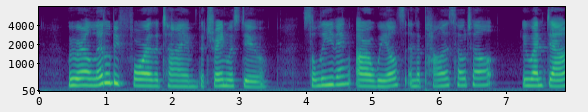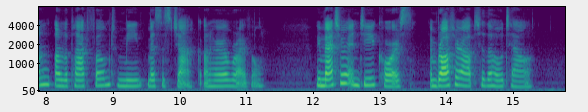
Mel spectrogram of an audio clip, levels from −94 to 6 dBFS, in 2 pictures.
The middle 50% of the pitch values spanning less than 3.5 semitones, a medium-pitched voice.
No: narrow, 2.4 semitones; high, 220 Hz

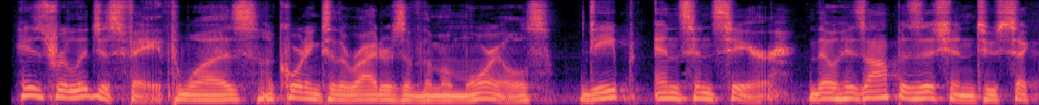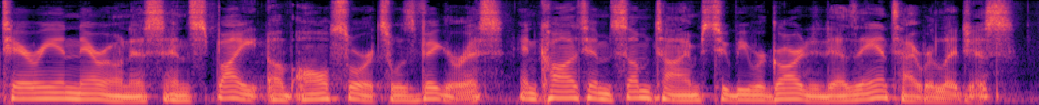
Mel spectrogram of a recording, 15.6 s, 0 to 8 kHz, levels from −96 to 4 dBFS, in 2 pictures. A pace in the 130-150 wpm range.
Yes: average, 140 wpm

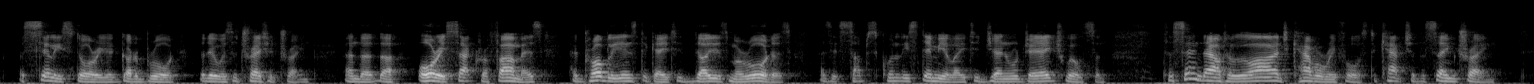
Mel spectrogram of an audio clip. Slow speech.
No: average, 165 wpm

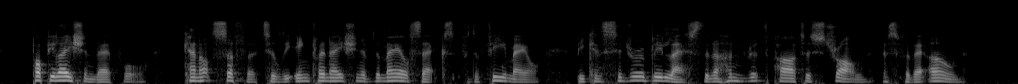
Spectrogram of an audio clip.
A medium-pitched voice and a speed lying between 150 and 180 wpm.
Yes: medium, 145 Hz; average, 160 wpm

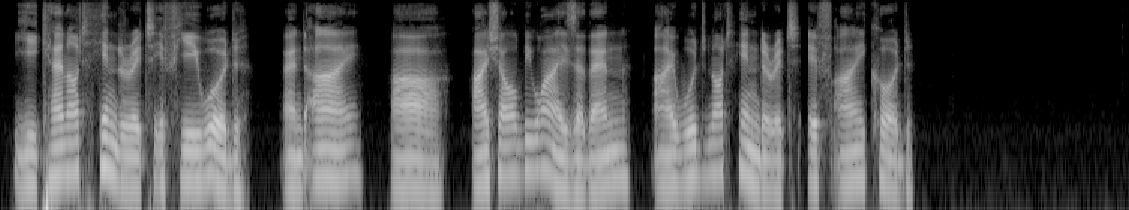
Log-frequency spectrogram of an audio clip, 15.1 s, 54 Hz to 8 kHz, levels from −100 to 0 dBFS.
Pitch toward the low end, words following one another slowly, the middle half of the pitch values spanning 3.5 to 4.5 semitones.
Yes: low, 105 Hz; slow, 100 wpm; average, 4.0 semitones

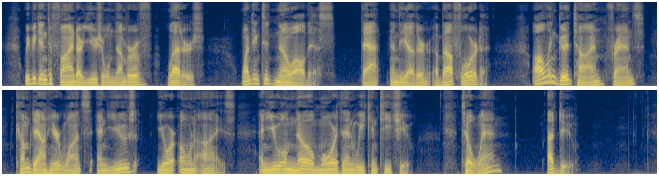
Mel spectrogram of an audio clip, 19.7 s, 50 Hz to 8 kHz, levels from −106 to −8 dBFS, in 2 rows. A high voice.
No: low, 105 Hz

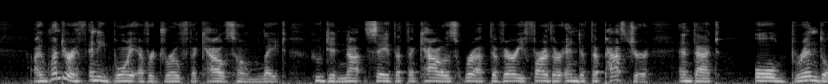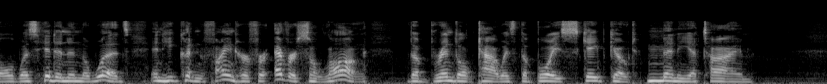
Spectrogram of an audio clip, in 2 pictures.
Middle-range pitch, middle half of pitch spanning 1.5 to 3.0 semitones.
Yes: medium, 145 Hz; narrow, 2.4 semitones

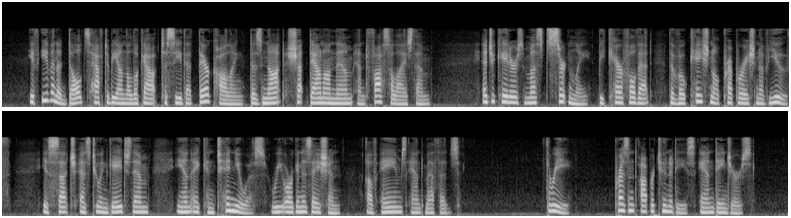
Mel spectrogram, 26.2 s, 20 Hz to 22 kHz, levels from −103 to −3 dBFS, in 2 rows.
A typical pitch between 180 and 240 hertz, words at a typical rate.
No: medium, 185 Hz; slow, 120 wpm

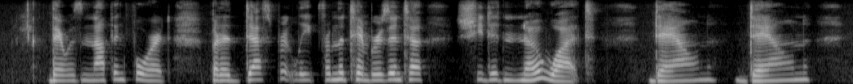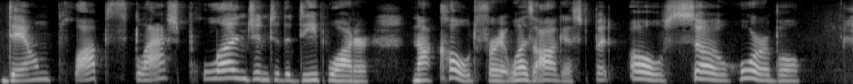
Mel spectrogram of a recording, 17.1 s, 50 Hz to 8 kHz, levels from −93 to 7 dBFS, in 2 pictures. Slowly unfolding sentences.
Yes: slow, 130 wpm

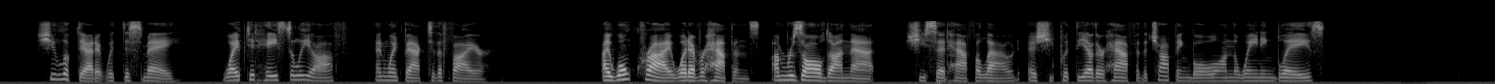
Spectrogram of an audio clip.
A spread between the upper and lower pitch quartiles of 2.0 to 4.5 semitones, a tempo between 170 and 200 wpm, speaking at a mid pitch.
Yes: average, 3.3 semitones; average, 175 wpm; medium, 165 Hz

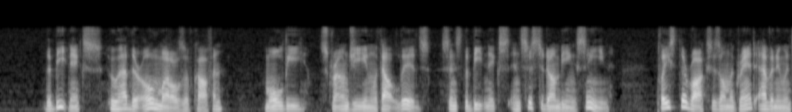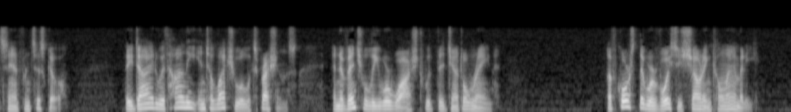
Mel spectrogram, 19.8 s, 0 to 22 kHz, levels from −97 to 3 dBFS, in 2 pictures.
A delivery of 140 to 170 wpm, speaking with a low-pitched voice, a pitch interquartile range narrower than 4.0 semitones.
No: average, 160 wpm; low, 120 Hz; average, 4.8 semitones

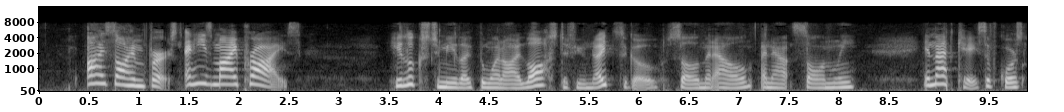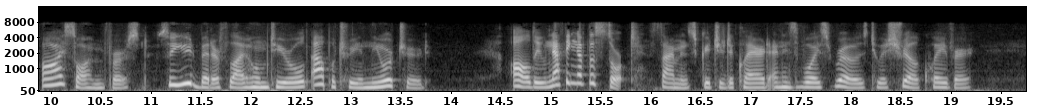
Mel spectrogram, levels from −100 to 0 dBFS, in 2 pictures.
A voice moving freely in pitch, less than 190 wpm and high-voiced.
No: wide, 6.6 semitones; average, 195 wpm; high, 205 Hz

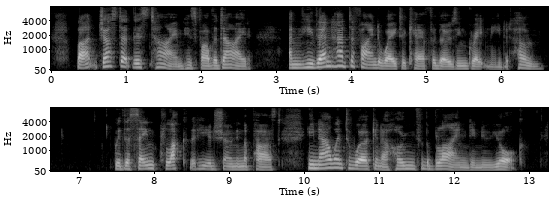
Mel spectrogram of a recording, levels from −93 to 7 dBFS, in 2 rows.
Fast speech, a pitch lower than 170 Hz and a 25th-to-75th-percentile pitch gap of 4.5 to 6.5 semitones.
Yes: fast, 230 wpm; medium, 140 Hz; wide, 5.5 semitones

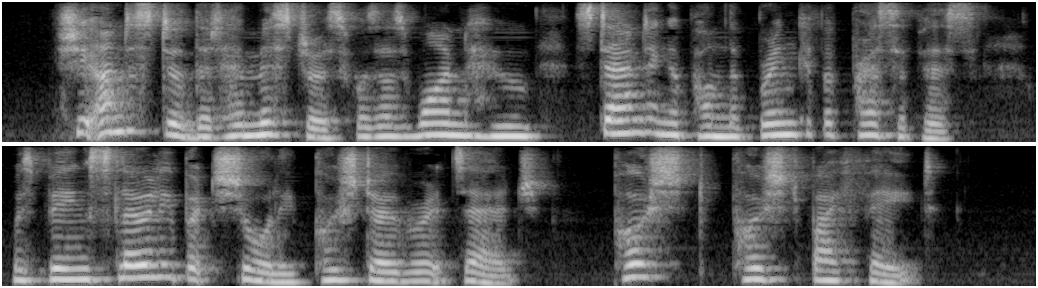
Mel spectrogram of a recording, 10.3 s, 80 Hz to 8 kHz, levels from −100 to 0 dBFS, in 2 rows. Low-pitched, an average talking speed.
No: high, 220 Hz; average, 170 wpm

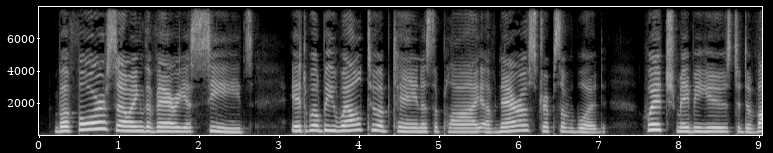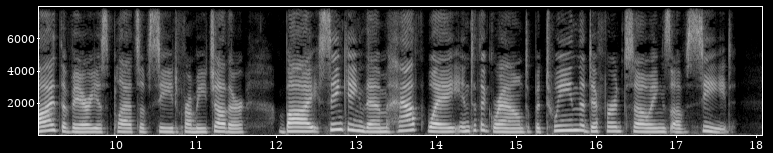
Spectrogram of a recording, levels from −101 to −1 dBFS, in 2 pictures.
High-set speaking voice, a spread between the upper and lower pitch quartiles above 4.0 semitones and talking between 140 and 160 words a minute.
No: very high, 250 Hz; average, 3.7 semitones; average, 155 wpm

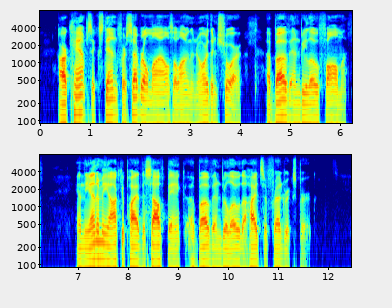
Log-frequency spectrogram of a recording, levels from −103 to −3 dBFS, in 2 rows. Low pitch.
Yes: low, 105 Hz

